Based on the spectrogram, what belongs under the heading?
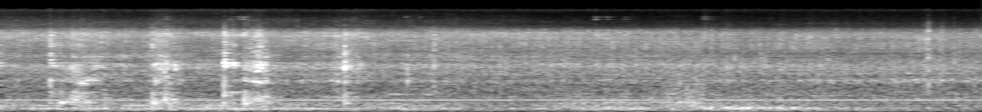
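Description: Mutton masala with tomato and onion frying in a pressure-cooker pot, a steady sizzling hiss. A steel ladle stirs and scrapes through it with several short strokes in the first two seconds.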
